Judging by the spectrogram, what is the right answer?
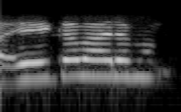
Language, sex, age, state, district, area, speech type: Sanskrit, female, 18-30, Kerala, Thrissur, rural, conversation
